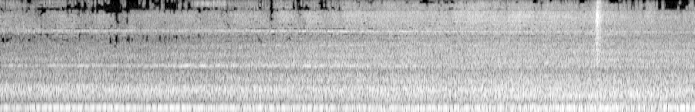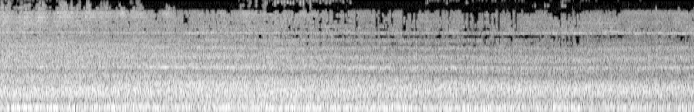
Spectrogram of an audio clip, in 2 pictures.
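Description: Mugunghwa-ho passenger train, a locomotive hauling a rake of coaches, crossing an elevated steel-truss railway bridge: a steady low rumble of wheels on rail and bridge deck.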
